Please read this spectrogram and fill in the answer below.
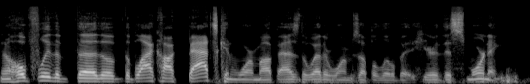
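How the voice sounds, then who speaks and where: A man's fairly quick delivery with hardly any pauses, ordinary pitch variation, big swings in loudness, and a dry, close sound with no echo. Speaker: play-by-play sports announcer. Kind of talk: live sports commentary. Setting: outdoors at a high school ballgame.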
